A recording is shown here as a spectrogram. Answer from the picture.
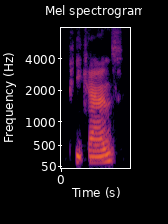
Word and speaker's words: pecan: word blood no no the one above it pecans it's pecan pecans because it's pea ecan time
